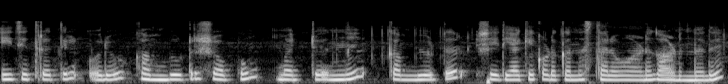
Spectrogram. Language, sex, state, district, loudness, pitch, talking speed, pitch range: Malayalam, female, Kerala, Kasaragod, -12 LUFS, 225 Hz, 90 wpm, 215-240 Hz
